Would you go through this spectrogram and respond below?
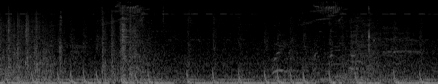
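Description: Enemy gunfire in the shooter game The Division 2, a busy stretch of repeated shots and impacts with some low thumps, running continuously under other game noise.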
